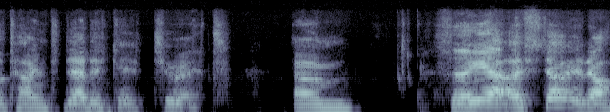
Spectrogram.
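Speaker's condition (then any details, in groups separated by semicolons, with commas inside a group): Cerebral palsy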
